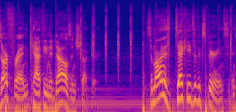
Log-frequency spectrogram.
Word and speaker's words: Simone: My guest this week is Simon. Here in the States, we would most likely pronounce it Simone, but I learned we've been doing it wrong.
